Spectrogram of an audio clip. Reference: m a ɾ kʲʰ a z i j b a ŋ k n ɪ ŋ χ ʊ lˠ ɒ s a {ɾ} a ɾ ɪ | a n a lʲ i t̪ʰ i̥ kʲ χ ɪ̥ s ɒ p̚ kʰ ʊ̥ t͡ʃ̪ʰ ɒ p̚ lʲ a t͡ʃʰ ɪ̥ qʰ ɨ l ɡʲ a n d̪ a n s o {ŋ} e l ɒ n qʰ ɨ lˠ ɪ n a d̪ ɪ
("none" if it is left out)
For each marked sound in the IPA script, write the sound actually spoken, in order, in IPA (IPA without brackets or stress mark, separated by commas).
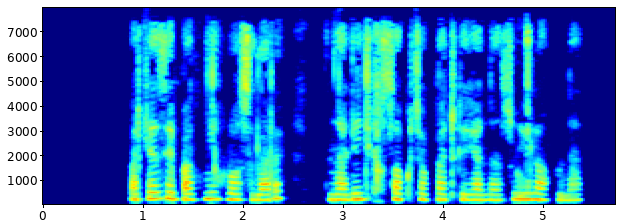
l, ŋ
